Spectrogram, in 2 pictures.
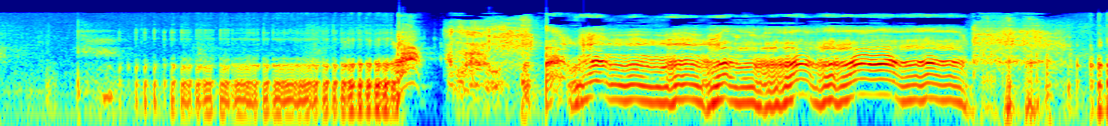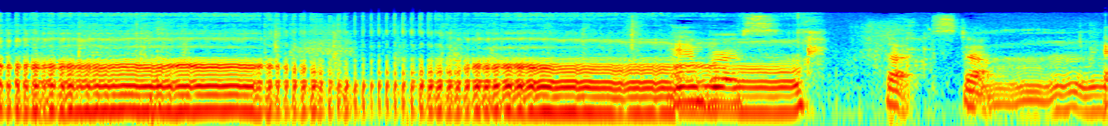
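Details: Ambrose, a pet dog, growls and grumbles almost without pause while being playfully teased indoors; long rumbling, wavering growls with yippy rises, voices calling his name over the top.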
